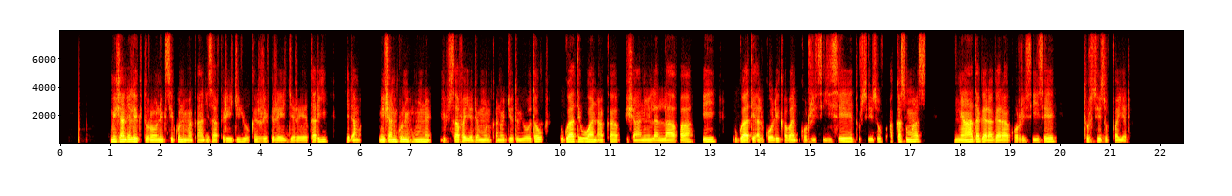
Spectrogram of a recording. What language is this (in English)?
Oromo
